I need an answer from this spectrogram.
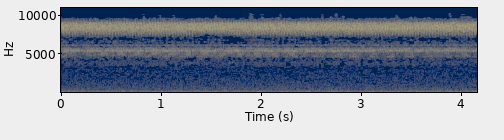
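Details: Dense, unbroken insect trill, very high and even, filling the whole stretch without pauses, with steady low background noise beneath.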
